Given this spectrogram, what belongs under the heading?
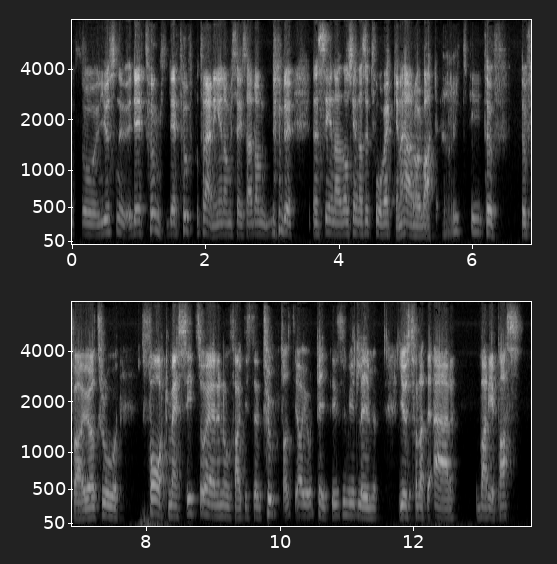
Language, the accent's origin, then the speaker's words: Swedish; Nässjö, Jönköping County, Sweden; när jag kom från Nässjö så hade jag inte simmat så himla långt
